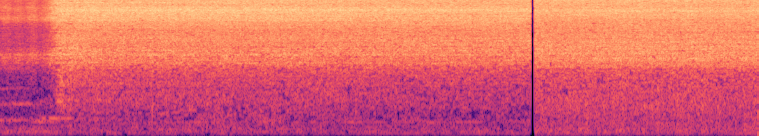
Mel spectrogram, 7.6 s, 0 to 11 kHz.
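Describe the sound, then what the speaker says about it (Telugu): A pressure cooker on the stove, with mushroom biryani cooking inside, releases steam through its whistle. After a brief start, a loud, steady hiss holds for several seconds with one tiny break, and no voices are heard. "సో ఇక్కడ మన 3 విజిల్స్ అయిపోయినాయి"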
